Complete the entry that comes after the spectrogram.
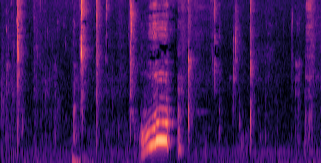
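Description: Mouths chewing sour chewy candies, with scattered small wet clicks and smacks; about two seconds in, one loud, short "whoop" that rises and falls in pitch, a reaction to the intensely sour coating.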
